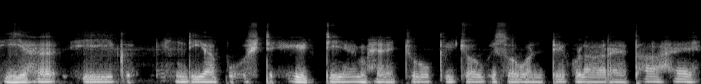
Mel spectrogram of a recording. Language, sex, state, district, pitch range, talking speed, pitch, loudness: Hindi, male, Uttar Pradesh, Etah, 110-120 Hz, 105 wpm, 115 Hz, -19 LUFS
